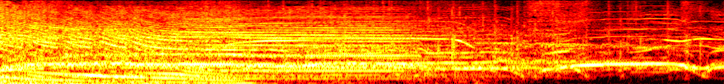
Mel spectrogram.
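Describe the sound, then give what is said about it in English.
A canned applause sound effect played from a button: a crowd cheering and whooping, with loud, sliding voice tones that thin out toward the end. “I hit this applause button way too early. But it's alright, because everyone's happy we're here.”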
